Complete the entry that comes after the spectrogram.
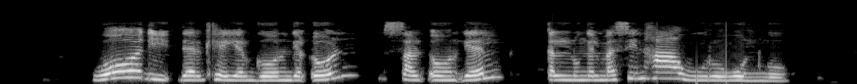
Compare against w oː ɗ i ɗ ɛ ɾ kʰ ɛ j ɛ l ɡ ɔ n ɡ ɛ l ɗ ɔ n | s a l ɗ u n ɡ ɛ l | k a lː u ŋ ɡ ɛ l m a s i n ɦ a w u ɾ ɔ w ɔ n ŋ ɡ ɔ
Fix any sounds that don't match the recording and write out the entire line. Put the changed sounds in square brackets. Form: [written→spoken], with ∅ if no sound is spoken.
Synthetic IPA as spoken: w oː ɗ i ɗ ɛ ɾ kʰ ɛ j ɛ l ɡ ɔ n ɡ ɛ l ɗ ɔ n | s a l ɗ [u→ɔ] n ɡ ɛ l | k a lː u ŋ ɡ ɛ l m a s i n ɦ a w u ɾ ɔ w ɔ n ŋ ɡ ɔ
